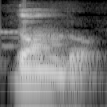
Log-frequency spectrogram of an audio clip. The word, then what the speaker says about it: দ্বন্দ্ব: এখানে আমরা যদি দ্বন্দ্ব শব্দটি দেখি তাহলে এখানে বফলা উচ্চারিত হচ্ছে না, শব্দের শুরুতে বফলা থাকার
